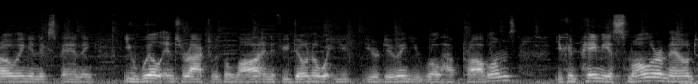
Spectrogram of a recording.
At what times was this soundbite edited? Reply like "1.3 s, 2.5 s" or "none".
none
